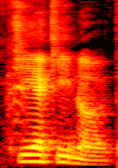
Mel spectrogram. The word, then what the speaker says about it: Giacchino: And excuse my pronunciation, but it's by Michael Giacchino. Giacchino, there we go.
